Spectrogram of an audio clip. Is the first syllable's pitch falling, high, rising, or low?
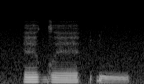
high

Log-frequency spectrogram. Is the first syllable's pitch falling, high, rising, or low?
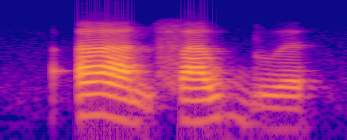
falling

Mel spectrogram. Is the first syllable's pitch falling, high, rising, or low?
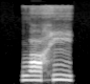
low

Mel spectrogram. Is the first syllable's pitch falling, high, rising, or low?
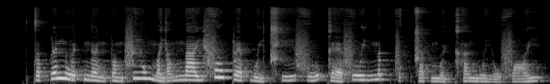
low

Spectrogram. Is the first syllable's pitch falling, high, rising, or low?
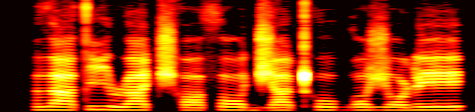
falling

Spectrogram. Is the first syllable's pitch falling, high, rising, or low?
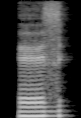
high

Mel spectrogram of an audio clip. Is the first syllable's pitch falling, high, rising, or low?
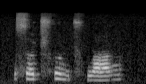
rising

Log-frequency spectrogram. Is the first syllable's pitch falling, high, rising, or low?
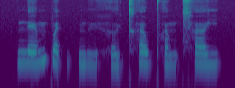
rising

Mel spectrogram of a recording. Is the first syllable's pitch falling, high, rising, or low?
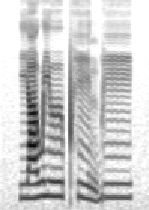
rising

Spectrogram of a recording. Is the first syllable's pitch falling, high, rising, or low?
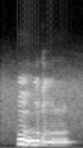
falling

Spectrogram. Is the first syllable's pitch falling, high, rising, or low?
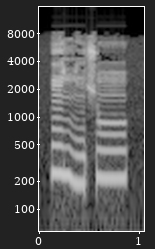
high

